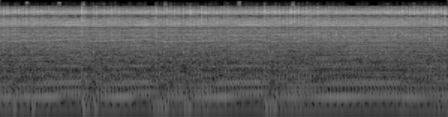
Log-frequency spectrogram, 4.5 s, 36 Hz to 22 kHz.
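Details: Small single-cylinder engine on a 34-ton log splitter, bought cheap and said to be locked up, restarted after the degraded hydraulic return line was reattached; it chugs at a fairly steady speed with slight pitch wander and keeps running normally.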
